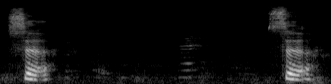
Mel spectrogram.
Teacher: now the number two is pronounced r like a pirate and it's in fourth tone going down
